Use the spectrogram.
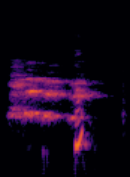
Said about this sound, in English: Darcy's making an appearance. Hello, Darcy. My apologies. That's my son, my dog.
